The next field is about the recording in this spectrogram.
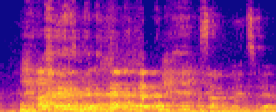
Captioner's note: laughter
